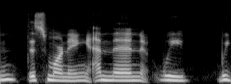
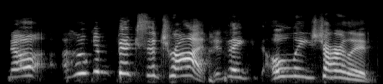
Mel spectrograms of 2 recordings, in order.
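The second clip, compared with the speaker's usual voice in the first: mock disbelief; 11 semitones higher than usual. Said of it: "I was like".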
